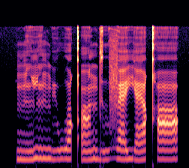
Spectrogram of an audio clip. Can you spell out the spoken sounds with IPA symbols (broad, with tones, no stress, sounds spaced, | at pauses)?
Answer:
ɲ ĩ˨˥ j ĩ˦ ŋ y˨˥ w o˨˥ qʼ ɑ̃˨˥ n d ɯ˨˥ v æ˦ j æ˨˥ qʰ ɑ˦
